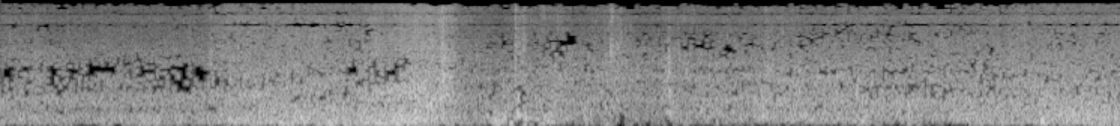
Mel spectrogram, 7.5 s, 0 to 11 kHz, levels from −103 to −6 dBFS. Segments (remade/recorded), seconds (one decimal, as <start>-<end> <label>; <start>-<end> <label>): 0.0-7.5 recorded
